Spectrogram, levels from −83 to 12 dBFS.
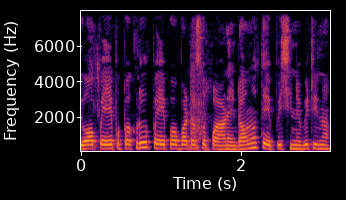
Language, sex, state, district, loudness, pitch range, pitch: Garhwali, male, Uttarakhand, Tehri Garhwal, -14 LUFS, 220-235 Hz, 230 Hz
